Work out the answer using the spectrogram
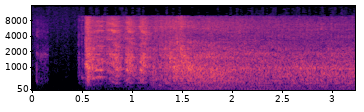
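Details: Mitsubishi Triton diesel brought in for a hard-starting/no-start complaint, battery tested good (93% health, 13.56 V): starter catches quickly and settles straight into a steady, even idle; normal start and idle.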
